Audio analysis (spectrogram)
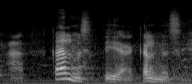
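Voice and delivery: low, soft hushing; acted calming. Nephew calms his wailing aunt at the burial, softly. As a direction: settle her down quietly and low.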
